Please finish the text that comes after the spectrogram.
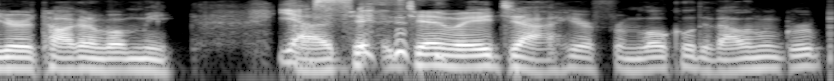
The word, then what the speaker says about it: Jianwei Jia: Jen Jia here from Local Development Group out of Moncton.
